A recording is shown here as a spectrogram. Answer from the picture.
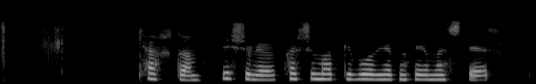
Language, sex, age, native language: Icelandic, female, 12, Icelandic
